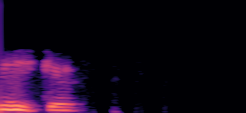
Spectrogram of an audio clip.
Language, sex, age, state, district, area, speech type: Urdu, female, 18-30, Delhi, North West Delhi, urban, conversation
